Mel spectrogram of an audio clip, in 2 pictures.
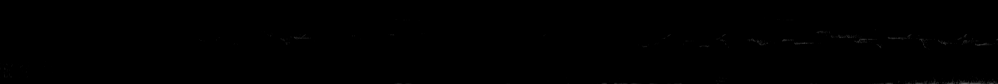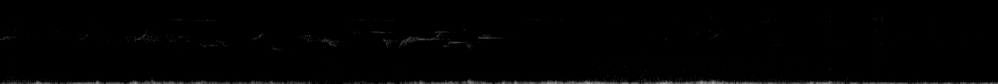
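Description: Songbirds chirping and singing, many quick overlapping calls starting a couple of seconds in. From about nine seconds in a low rumble builds underneath, loudest near the end, with some clicks and rustles.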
